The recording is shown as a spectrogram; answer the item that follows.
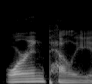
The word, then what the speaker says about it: Oren Peli: Oren Peli, is that how you say his name? – Oren Peli, yeah.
